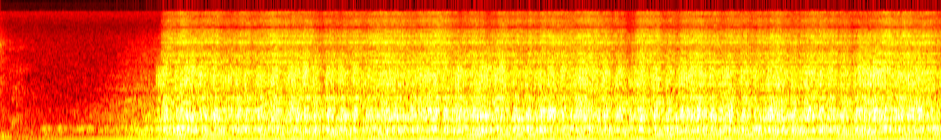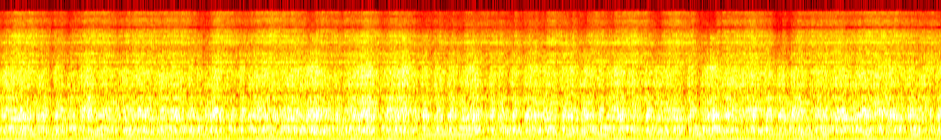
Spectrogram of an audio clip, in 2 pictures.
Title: Bad bearings on this exhaust fan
